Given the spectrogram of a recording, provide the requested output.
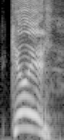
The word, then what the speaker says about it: Cillian: Jay Kelly wrote in our Cillian Murphy clip saying we thought his name was Cillian. You come on my FYP, you pronounce my boy's name right, Killian.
